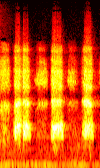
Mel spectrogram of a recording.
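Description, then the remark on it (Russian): A voice imitates wheezy, whistling panting like a dog after a run: about six quick, rhythmic breaths alternating stronger and softer, each airy puff carrying a thin whistle, with no talking. “Я говорил с, с присвистом,”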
